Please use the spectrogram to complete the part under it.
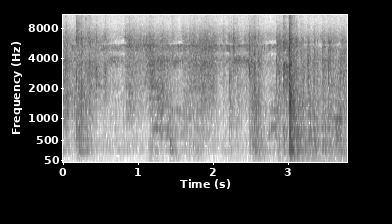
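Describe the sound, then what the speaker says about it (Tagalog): A door swings open in a dark, unlit rural spot, giving a few scraping, knocking sounds near the microphone and a sharper clack near the end, with faint background noise between. "Buksan ko, pintuan mga kaibigan."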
